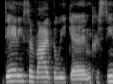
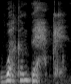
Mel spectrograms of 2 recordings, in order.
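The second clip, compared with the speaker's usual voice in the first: dark lord; 3 semitones higher, slower than usual. Acted. Spooky podcast welcome, Halloween episode.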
